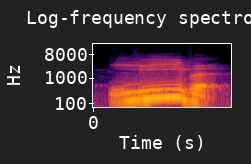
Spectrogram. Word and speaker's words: Liebe: இதே மாதிரி ஈ ஏ ரெண்டும் சேர்ந்து வந்துச்சுன்னா அதை ஈன்னு உச்சரிக்கணும். நெடில்ல ஈன்னு உச்சரிக்கணும். zum Beispiel Liebe, zum Beispielனா எடுத்துக்காட்டுக்குன்னு இருக்கும். Liebe, Schieben அப்படின்னு சொல்றது.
